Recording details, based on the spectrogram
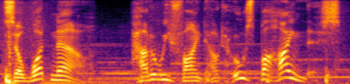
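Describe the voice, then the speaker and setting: An actor playing a brash, scornful, hot-headed warrior in a fantasy game cutscene, blunt and confrontational. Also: male voice, mid-range voice, big pitch swings, measured pace. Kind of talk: dubbed animated fantasy game cutscene acting. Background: music.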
